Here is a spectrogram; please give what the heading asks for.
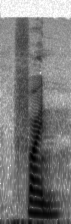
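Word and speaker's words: Pfund: Lyman, Balmer, Paschen, Bracket and Fun. Okay, so macam mana nak ingat? Lyman, Lehmann, Balma, balik, pasien, pasar, bracket, break, fun, putus. Okay? So, fun ni mesti ejaan betul lah. P-F-U-N.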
